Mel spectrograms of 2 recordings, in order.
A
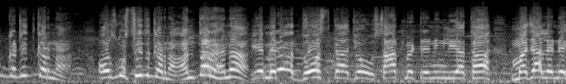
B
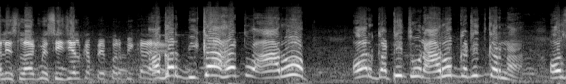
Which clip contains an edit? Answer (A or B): A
